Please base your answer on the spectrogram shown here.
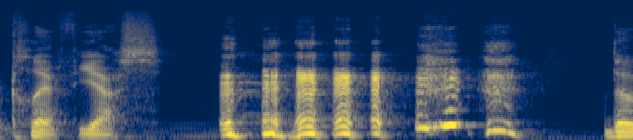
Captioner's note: laugh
